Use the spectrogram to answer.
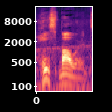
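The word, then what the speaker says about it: Weissbourd: Richard é esse balde Reis Bauer Reis Bauer assim que se pronuncia Reis Bauer ficha de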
